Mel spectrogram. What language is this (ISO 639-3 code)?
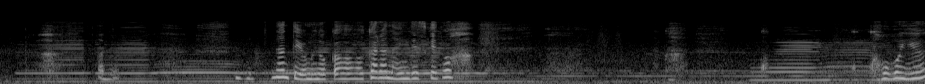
jpn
